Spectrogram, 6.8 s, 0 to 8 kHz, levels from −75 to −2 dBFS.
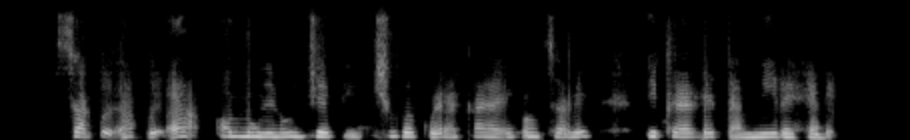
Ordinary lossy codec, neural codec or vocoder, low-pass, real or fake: Opus, 32 kbps; codec, 16 kHz in and 24 kHz out, 0.6 kbps, FireRedTTS-2 codec; 7.2 kHz; fake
